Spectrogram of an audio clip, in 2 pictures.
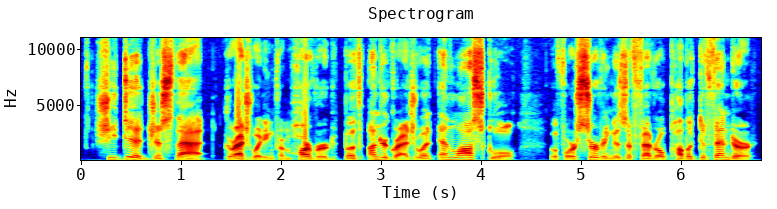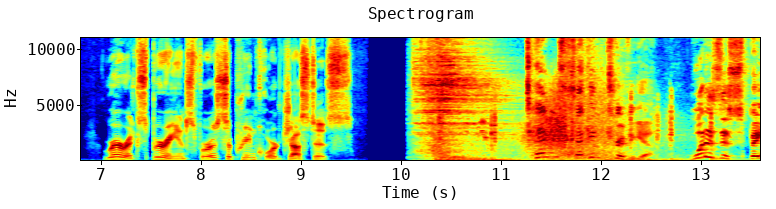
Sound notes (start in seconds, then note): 10.0 voice-over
